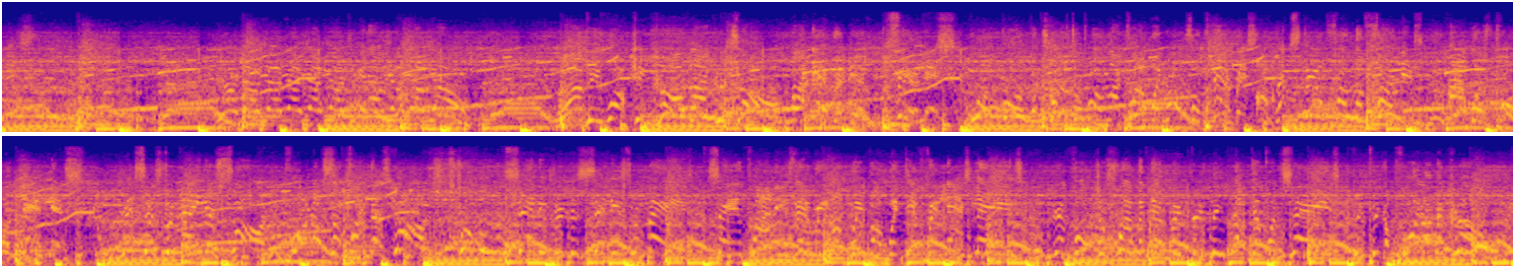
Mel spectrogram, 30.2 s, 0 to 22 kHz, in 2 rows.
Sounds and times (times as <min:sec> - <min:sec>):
Funk: 0:00.0 - 0:30.2
Rhythm and blues: 0:00.0 - 0:30.2.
